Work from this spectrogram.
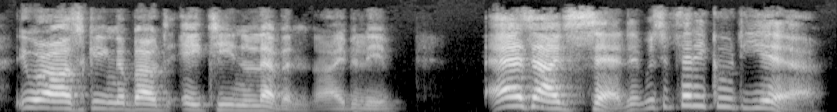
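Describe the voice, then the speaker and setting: An aging Regency actor for a radio play. He is a pompous, nostalgic dandy whose rather high voice swoops theatrically through florid phrases, with grand pauses. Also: muffled recording.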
